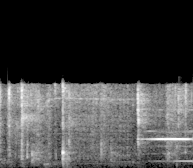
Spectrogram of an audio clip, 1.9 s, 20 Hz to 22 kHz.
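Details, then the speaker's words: 2008 Nissan Sylphy with P0135/P0141 O2 heater circuit codes and a repeatedly blowing 10 A fuse, 10 A fuse saver with buzzer fitted, key on: a few sharp clicks then a steady high-pitched buzz; fuse tripped again, short suspected, not yet located. "all right it popped again so you can hear that buzzing song I'm not getting into the progressive reset so that means to it popped again right so you just heard the fuse pop and they keep popping"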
